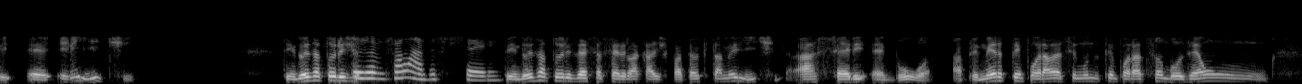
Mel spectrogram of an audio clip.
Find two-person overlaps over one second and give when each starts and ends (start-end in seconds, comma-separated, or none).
none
